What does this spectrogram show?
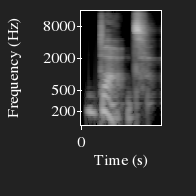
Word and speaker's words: debt: back together, we have debt. Repeat after me. Debt. And hopefully you noticed that we don't pronounce the letter B in this word. It is a silent letter in debt.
